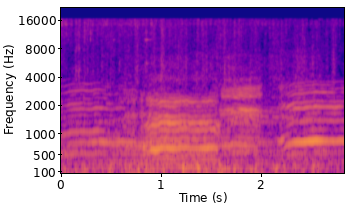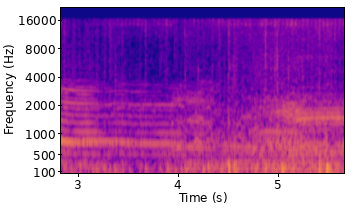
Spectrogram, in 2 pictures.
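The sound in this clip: A flock of sheep bleating as a rider on horseback drives it, many overlapping wavering bleats at a moderate level, with a few faint clicks near the end.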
